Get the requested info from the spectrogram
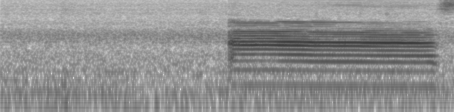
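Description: A woman's voice holding one long, level-pitched "em" that starts about a second in, after a second of low room noise.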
